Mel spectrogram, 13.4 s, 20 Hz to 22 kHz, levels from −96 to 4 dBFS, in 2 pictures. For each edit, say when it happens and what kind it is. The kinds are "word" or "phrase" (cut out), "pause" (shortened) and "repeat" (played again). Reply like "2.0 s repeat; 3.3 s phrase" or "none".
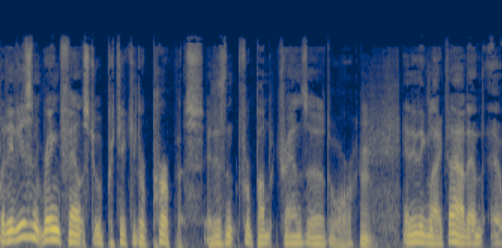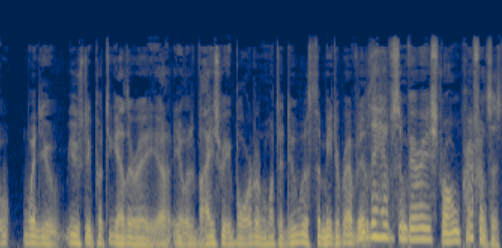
5.3 s pause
